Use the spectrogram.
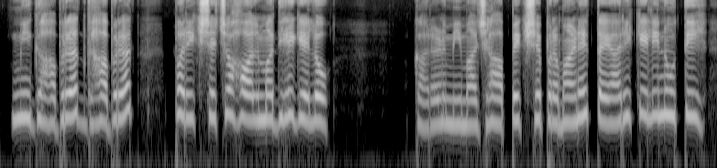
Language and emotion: Marathi, fearful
